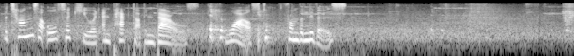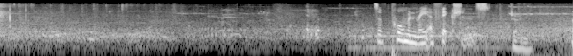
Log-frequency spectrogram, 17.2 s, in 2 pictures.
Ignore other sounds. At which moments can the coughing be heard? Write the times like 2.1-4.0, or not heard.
3.1-4.2, 6.5-7.2, 13.2-14.2.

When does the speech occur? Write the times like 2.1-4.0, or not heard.
0.1-5.2, 14.2-17.1.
